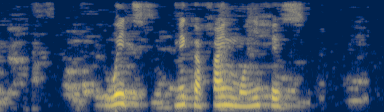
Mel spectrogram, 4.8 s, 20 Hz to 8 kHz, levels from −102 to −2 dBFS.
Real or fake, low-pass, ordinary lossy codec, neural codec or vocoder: real; 7.2 kHz; Opus, 64 kbps; none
